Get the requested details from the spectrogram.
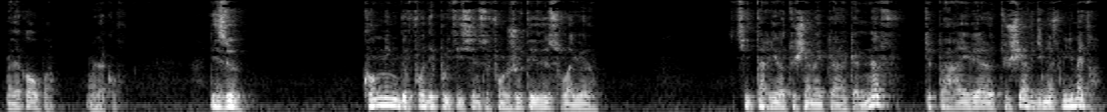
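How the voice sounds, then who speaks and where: A man's voice: lowish voice, fast talker, long pauses, warm tone. A man with a strong accent talking bluntly straight to camera in a casual monologue, repeating himself and dismissing critics. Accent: strong non-native accent in French. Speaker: YouTuber, self-defence instructor.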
